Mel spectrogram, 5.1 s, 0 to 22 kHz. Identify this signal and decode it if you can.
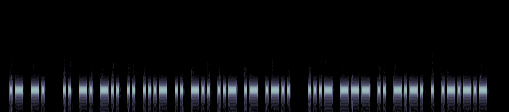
Morse code, heard as a keyed tone, about 41 wpm, 700 Hz. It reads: AN INDIVIDUAL VOICE.
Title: Sentences from Top 1000 Words - Review Part 4 - 45wpm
